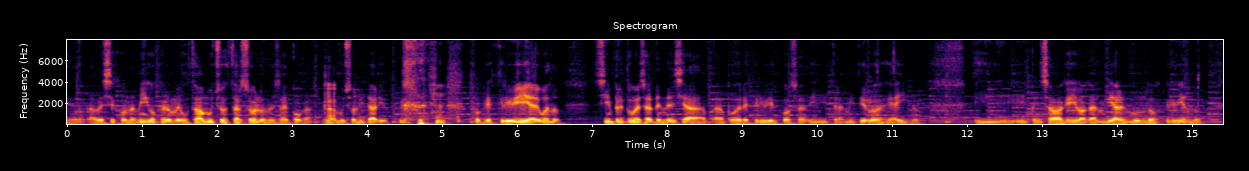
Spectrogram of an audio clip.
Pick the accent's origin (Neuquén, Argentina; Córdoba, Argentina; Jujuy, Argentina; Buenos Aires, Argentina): Buenos Aires, Argentina; born there; me preguntabas dónde yo había nacido, y nací en Villa Urquiza, lugar que amo profundamente.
